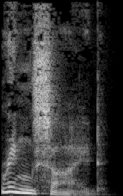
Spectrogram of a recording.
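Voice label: "ringside", British English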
